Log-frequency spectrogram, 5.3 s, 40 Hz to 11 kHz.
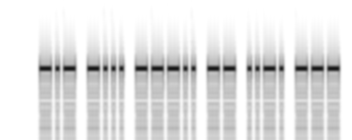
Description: Morse code, heard as a keyed tone, about 20 wpm, 700 Hz. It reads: KB8MFO
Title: USA Call Signs - 6 Characters - Repeated 2x - 20wpm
